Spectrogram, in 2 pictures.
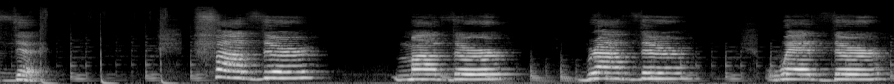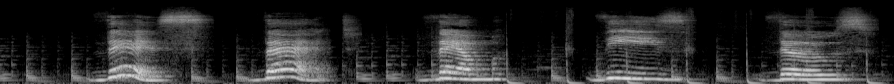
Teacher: in the middle of the word now i'm gonna give you examples where the th has the sound with vibration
